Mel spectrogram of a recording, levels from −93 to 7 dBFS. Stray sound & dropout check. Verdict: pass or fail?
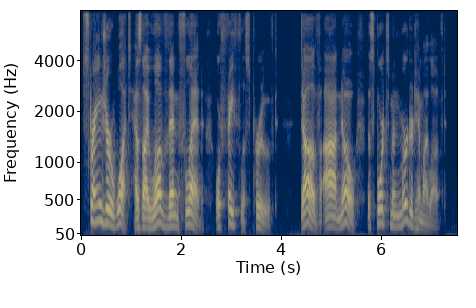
pass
